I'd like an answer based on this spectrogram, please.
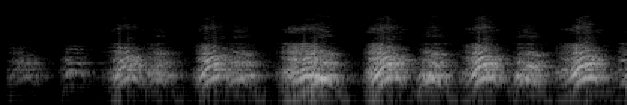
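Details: Two basset hounds barking together after the lights go out: deep, rough barks in a fast run of about nine within four seconds, each with a gruff harmonic tone, some slightly overlapping.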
